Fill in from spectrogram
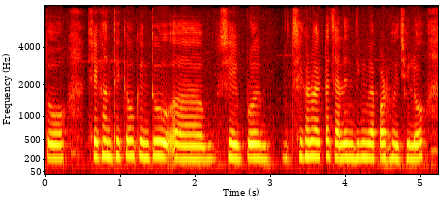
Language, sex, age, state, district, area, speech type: Bengali, female, 30-45, West Bengal, Malda, rural, spontaneous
